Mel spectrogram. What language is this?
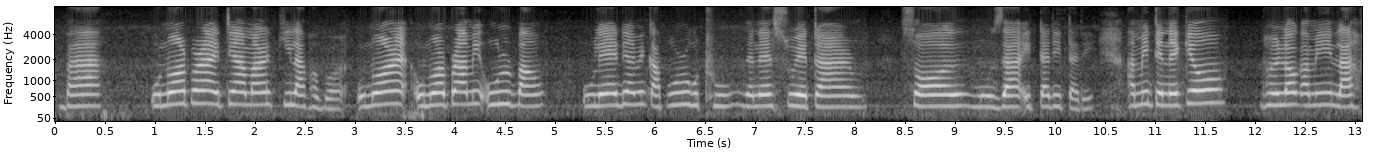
Assamese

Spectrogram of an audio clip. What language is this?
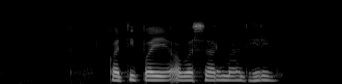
Nepali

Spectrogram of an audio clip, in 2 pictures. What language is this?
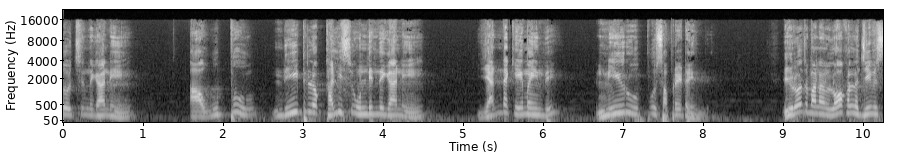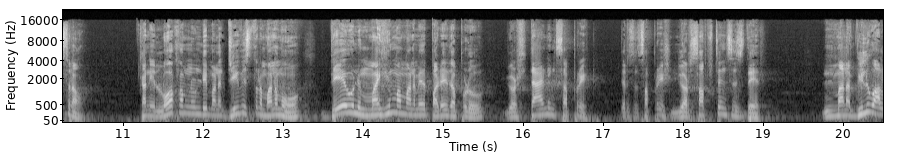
Telugu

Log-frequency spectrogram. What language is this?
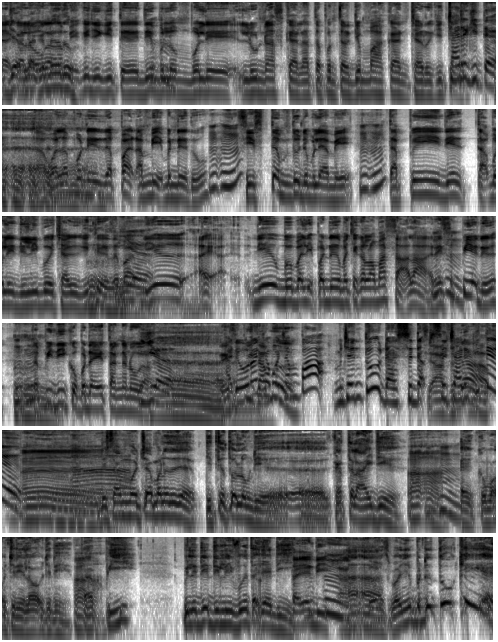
Malay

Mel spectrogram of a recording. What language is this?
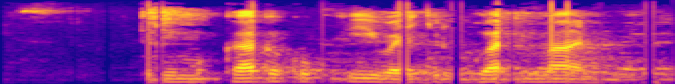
Kinyarwanda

